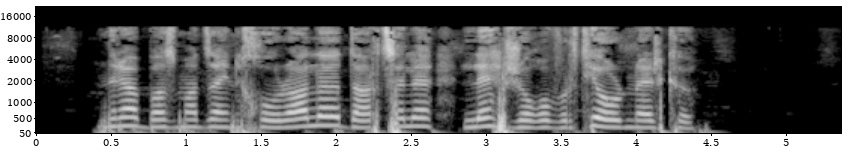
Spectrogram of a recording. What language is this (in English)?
Armenian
